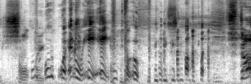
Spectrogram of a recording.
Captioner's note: laughs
